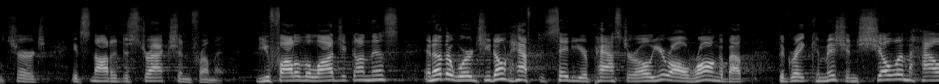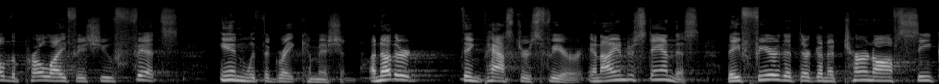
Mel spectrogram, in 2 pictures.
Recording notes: lectures given at IFI’s 2023 worldview conference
